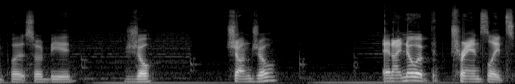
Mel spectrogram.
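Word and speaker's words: Xianzhou: is it sha Shan shanjo shanjo I think because the X X is pronounced like sh in Chinese right so Shan shanjo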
